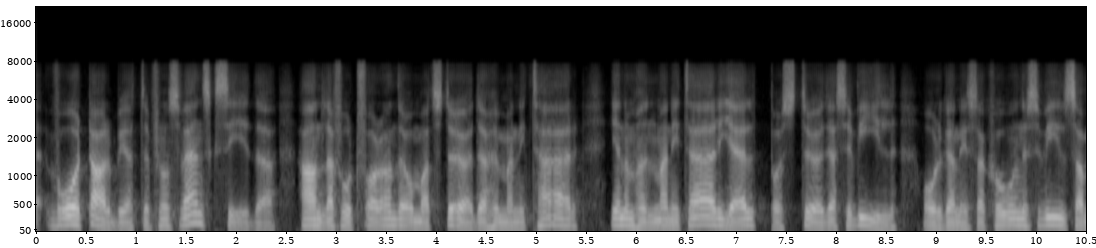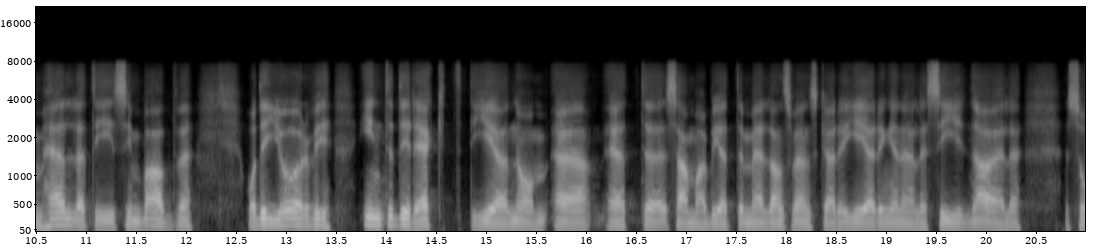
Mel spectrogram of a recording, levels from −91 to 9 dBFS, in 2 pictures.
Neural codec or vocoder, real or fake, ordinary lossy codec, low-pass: codec, 16 kHz, 0.3 kbps, FocalCodec; fake; none; none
